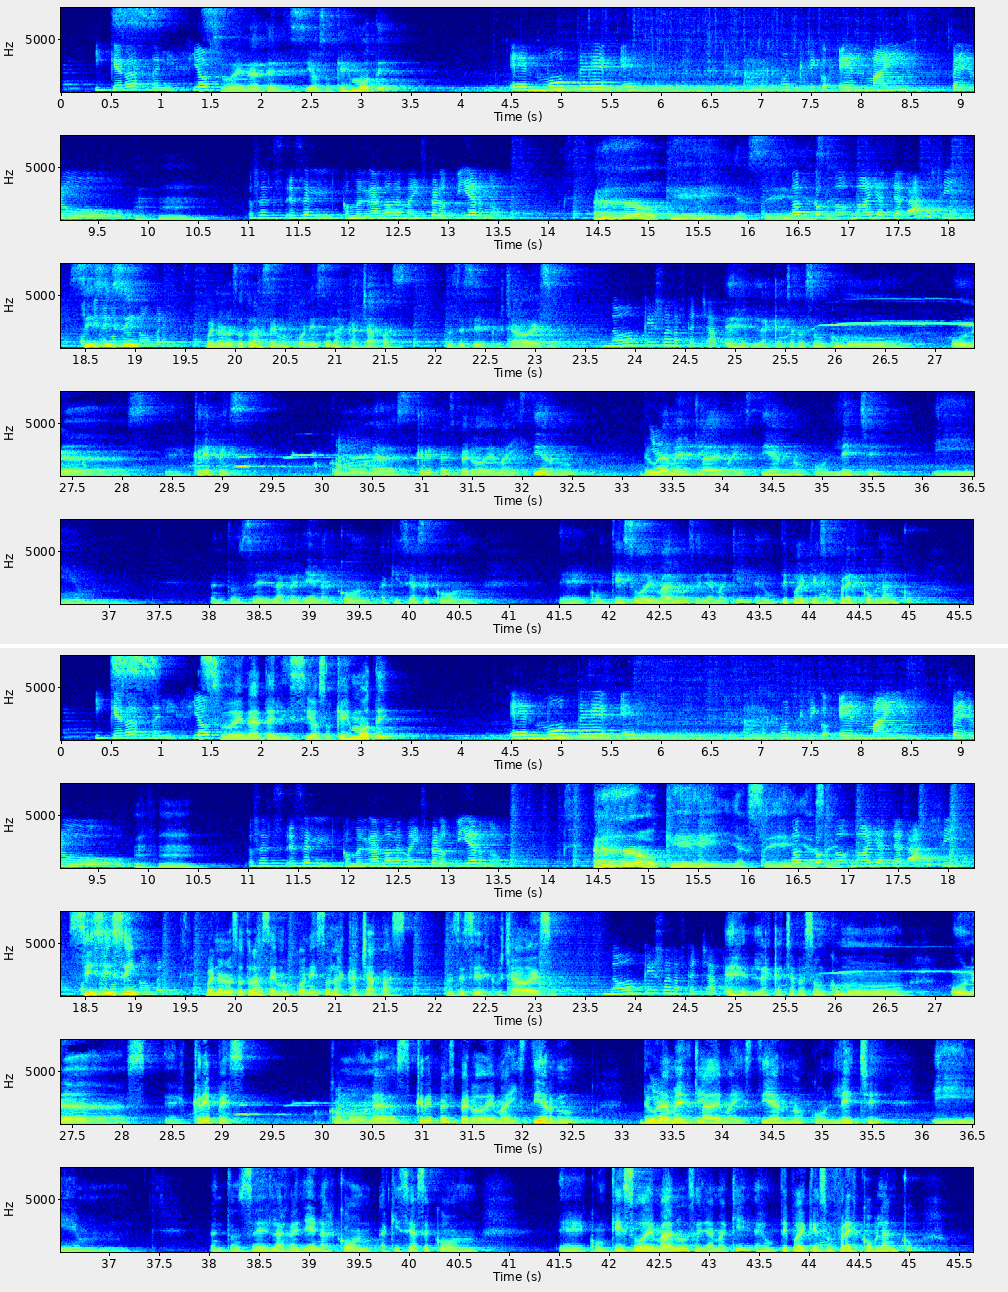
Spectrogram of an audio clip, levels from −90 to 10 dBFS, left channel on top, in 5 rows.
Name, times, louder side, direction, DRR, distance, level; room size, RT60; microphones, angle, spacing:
voice 1, 0.3-1.8 4.5-5.9 6.8-8.6 8.9-9.8 11.0-13.6 16.3-19.3 23.7-25.0 30.1-30.6 33.2-33.5 44.0-44.3, equal, 5° right, 5 dB, 0.7 m, -33 dB
voice 2, 1.6-3.3 9.9-10.5 14.2-16.9 18.4-19.1 19.7-21.7 22.1-23.2 24.9-29.2 30.1-32.6 33.2-35.6 36.1-37.2 38.0-41.0 41.5-45.3, right 4 dB, 55° right, 10 dB, 0.4 m, -30 dB
sound 1, 3.7-9.7, equal, 30° left, 1.5 m, -41 dB
sound 2, 13.6-25.5, right 1 dB, 85° right, 1.3 m, -47 dB
sound 3, 22.9-36.9, left 8 dB, 85° left, 0.5 m, -46 dB
13.5 x 8.3 x 7.6 m, 1.5 s
head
